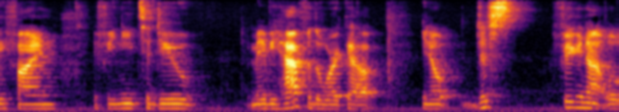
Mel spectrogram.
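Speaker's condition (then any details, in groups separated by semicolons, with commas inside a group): No condition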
